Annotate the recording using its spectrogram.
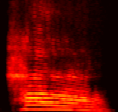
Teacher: तो वो वाला ह सीने से निकलेगा बाहर आएगा। कहीं से और से नहीं सीने से निकल कर बाहर आएगा। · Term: गोल हा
